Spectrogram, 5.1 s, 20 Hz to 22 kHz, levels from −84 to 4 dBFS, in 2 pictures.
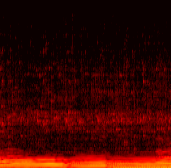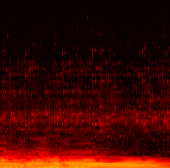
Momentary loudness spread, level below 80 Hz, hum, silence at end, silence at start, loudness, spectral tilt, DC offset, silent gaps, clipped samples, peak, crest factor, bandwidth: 6 LU; -78 dBFS; none; 0 s; 0 s; -34 LUFS; -7.5 dB/octave; under 0.1%; none; under 0.1%; -20 dBFS; 14 dB; 19 kHz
